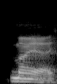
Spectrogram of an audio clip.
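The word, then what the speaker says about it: Maja: all right so and it's pronounced maya right maya yeah yes um so maya daniels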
